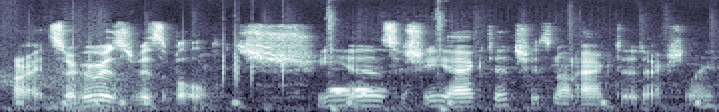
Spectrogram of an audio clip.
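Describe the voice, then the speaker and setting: A man's voice: mid-range voice, a little slow, creaky. A man giving casual gameplay commentary, muttering and thinking aloud as he plays. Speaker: video game streamer.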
